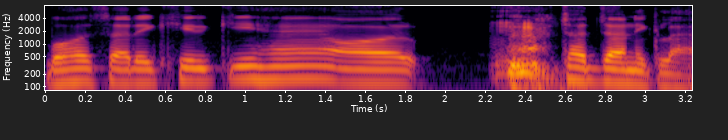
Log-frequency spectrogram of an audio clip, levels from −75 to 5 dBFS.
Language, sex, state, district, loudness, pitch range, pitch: Hindi, male, Uttar Pradesh, Hamirpur, -22 LUFS, 125-145 Hz, 130 Hz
